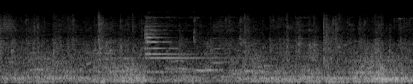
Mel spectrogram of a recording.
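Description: Steady low rumbling background noise with voices in it, and a short pitched tone about a second and a half in.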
